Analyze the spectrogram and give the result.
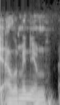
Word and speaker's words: aluminium: But that's the aluminium, and I'm going to say aluminium with stress on the eye there.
